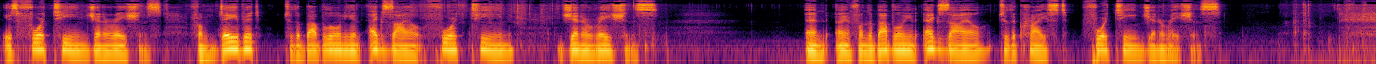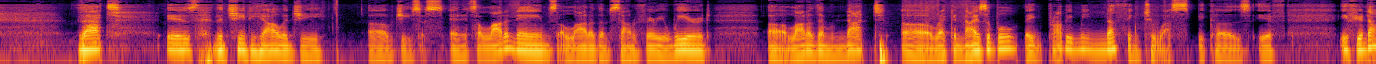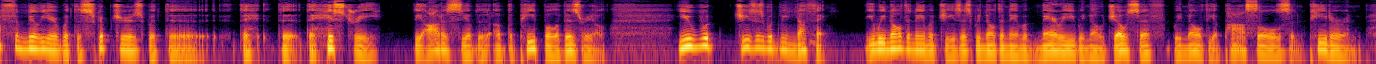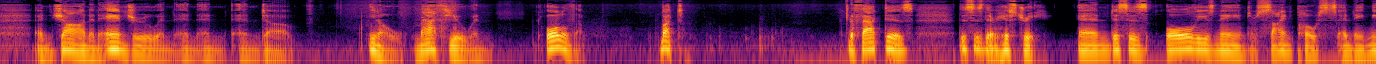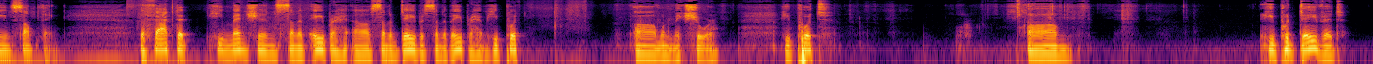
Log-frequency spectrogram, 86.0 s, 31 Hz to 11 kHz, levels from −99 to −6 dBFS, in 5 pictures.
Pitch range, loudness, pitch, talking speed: 80-100 Hz, -21 LUFS, 90 Hz, 120 wpm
